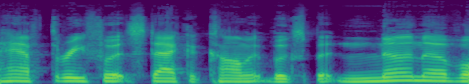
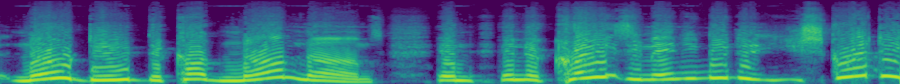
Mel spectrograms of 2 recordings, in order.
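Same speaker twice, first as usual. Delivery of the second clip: lightly voiced eager fan, higher and louder; a stranger gushing about the show; excited fan; 6 semitones higher, 5 dB louder than usual. Fan at concession stand raving about episode, excited. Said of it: "He goes".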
